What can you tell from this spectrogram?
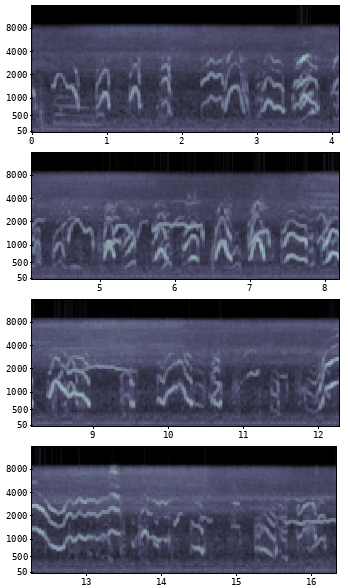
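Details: Four-day-old Miniature Schnauzer puppies, black and silver and black, upset and squirming: a dense chorus of short high squeaky whimpers and cries, overlapping, about two per second, with longer wavering yelps near the end.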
